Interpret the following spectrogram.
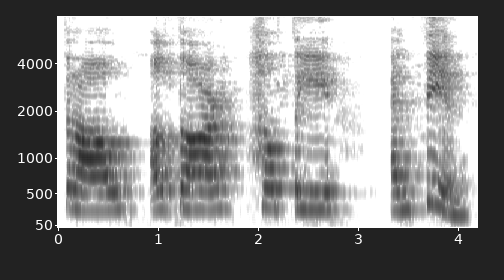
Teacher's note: Pronunciation is symbol theta. It is called a voiceless dental fricative. The pronunciation the place in the tongue and teeth, and it is a fricative.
